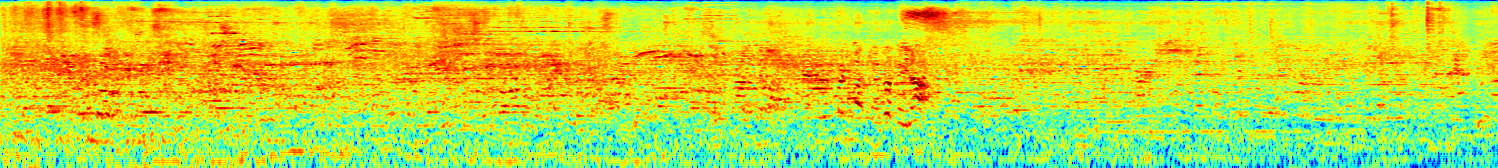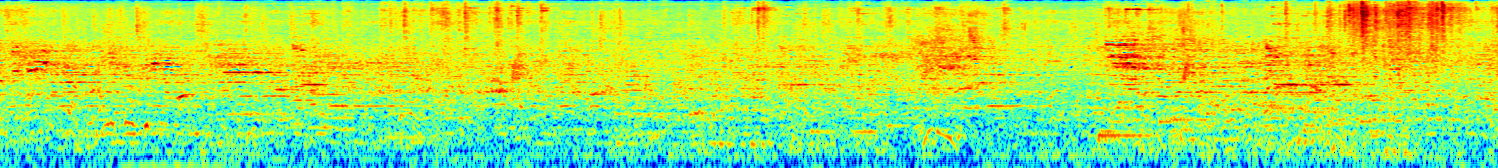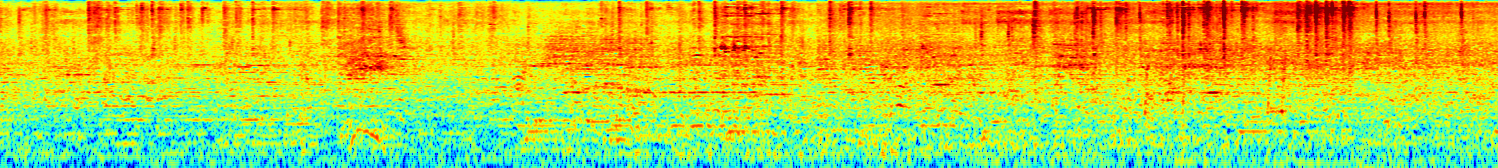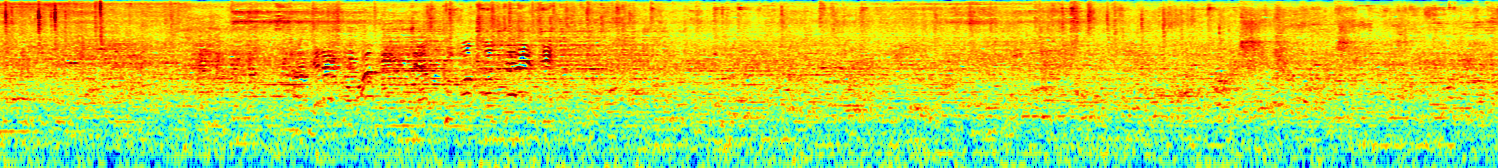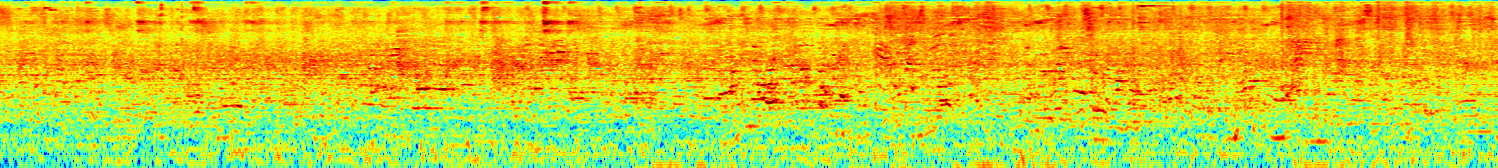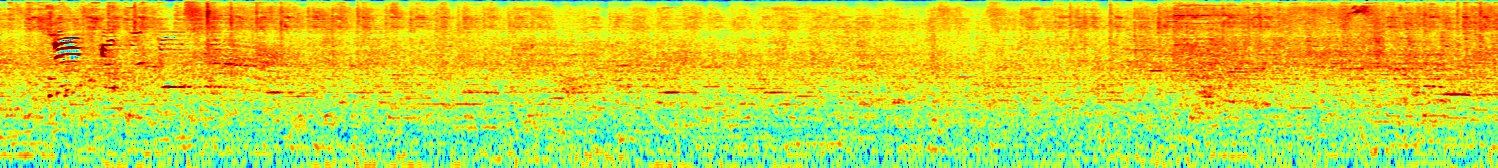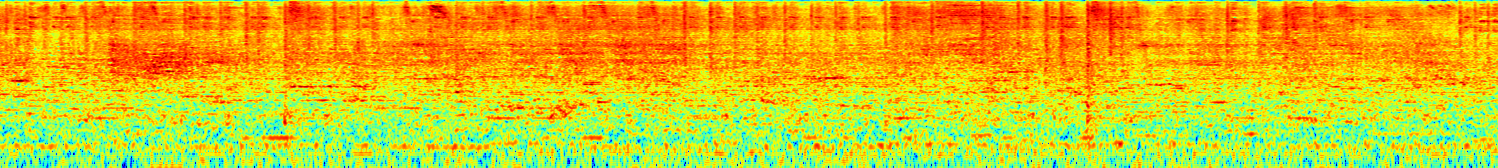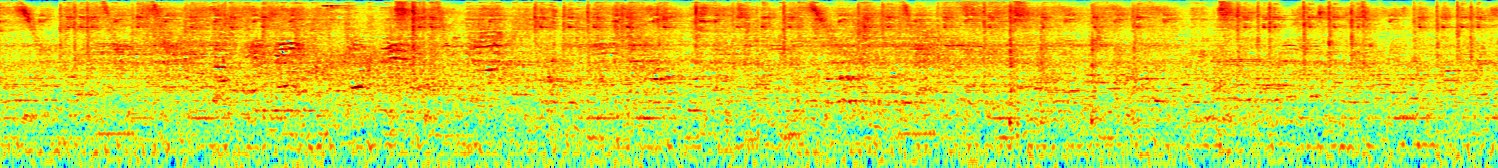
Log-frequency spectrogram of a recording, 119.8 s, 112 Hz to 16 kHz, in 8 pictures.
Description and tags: Tokyo - arcade center floor 2 CsG
japan, sega, tokyo, ambience, arcade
